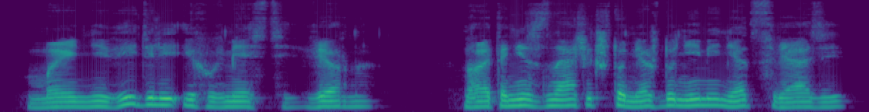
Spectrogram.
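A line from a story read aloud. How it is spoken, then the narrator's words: Plain. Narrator (Russian): сказал Орен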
